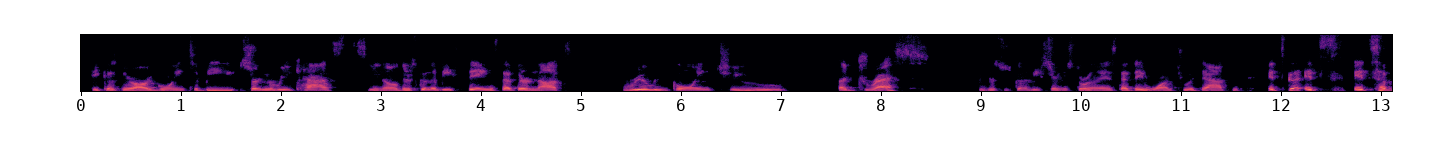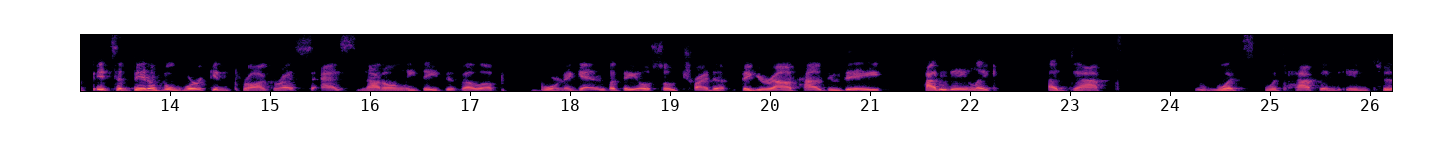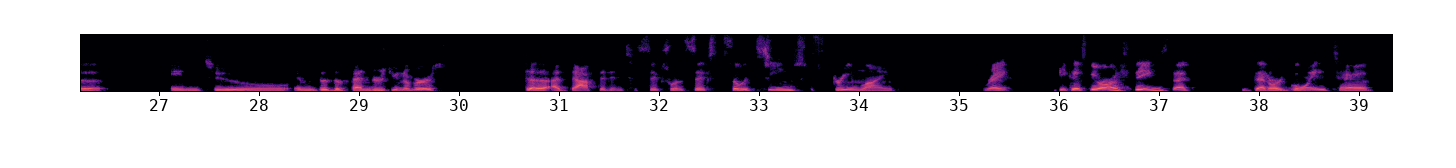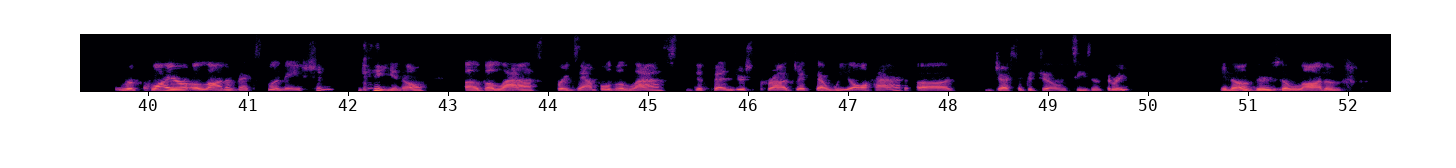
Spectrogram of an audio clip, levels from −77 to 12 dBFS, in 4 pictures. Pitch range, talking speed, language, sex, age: 135-165 Hz, 145 wpm, English, male, 30-49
